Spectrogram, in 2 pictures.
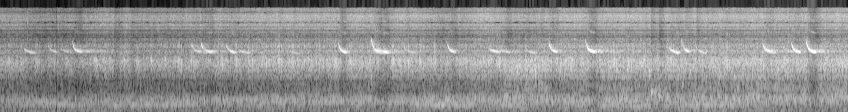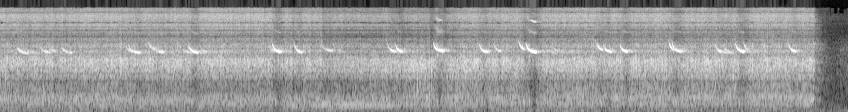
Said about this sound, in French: Alors on entend les chauves-souris qui dominent, et derrière un grésillement qui est dû à des insectes. Personnellement, je m'intéresse aux chauves-souris. Je considère les orthoptères qui font du vacarme derrière comme des parasites.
